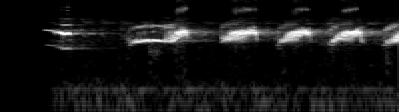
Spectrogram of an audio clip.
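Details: Songbird used as a master recording for training competition birds, with harsh 'tembakan kasar' phrases: a short falling whistle, then a run of five quick, buzzy, rising notes, loud and clear.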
